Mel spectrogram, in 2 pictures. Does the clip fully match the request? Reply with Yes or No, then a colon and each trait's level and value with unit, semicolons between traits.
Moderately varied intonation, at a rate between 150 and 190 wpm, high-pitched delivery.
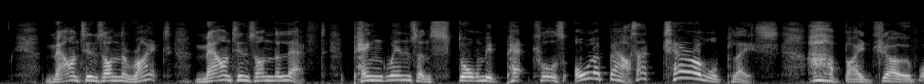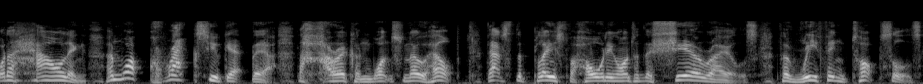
No: average, 4.2 semitones; average, 155 wpm; medium, 175 Hz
